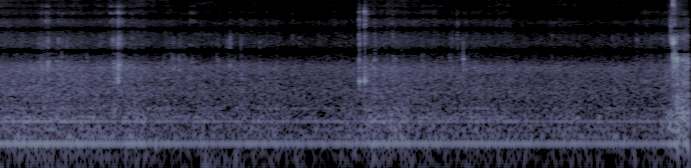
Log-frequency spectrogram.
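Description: Near silence: room tone, with a few faint light plastic clicks from a brick-built model tank being handled, the clearest about a second and a half in and about four and a half seconds in.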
